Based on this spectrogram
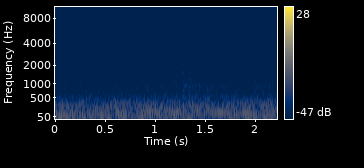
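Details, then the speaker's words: Original 1964 Fender Princeton amp after a re-cap, brought up slowly to about 100. Pilot lamp glows, no smoke or smell, and a quiet steady gentle hum comes from the speaker with no crackle or buzz. Normal mains hum. "if something was developing I would think that it's going to develop I can hear a hum"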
